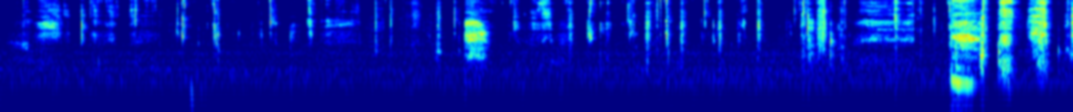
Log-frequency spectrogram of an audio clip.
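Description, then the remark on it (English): Several short, breathy sniffles from a runny nose, the loudest in quick succession near the end, amid scattered small crackly clicks and crunching noises. No one speaks. “You can hear my runny nose, I think.”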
